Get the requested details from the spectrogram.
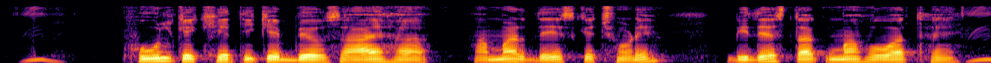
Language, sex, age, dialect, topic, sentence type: Chhattisgarhi, male, 18-24, Central, agriculture, statement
